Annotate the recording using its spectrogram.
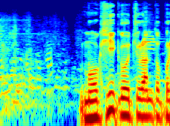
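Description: A young woman speaks loudly and forcefully close by.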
